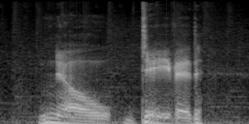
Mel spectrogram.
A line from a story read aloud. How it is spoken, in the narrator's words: snapped, her eyes blazing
